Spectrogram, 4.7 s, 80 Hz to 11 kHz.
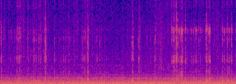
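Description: Fountain pen nib, a Jinhao X850, writing quick cursive on notebook paper: faint, intermittent scratching as the strokes are made, with more strokes in the second half.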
